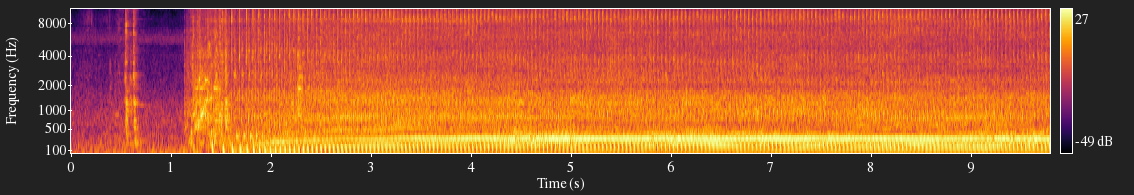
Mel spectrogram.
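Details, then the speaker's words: Murray mower after carb cleaner, fresh gas and a primer-bulb check, with the filter found okay: it catches after a couple of pulls and settles into a steady, even drone. Running normally again; bad gas was the cause. "all right beautiful so uh back to normal now it was just that bad gas it really took a while to get back running"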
